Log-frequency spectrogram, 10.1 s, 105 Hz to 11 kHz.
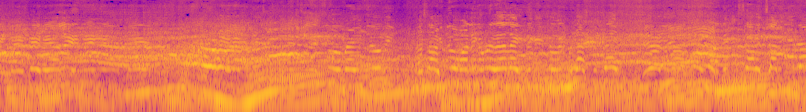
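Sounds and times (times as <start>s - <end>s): car engine revving: 0.0s - 10.0s
crowd chatter: 0.0s - 10.0s
people talking close by: 0.0s - 10.0s.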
